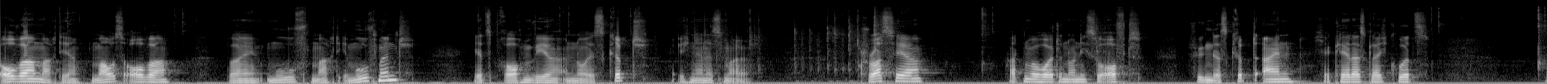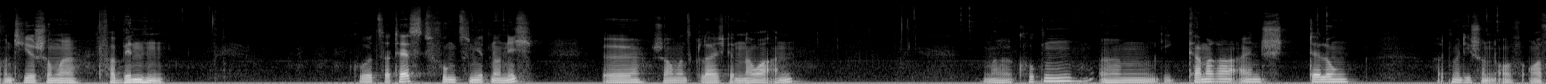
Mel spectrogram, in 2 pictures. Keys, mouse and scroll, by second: 19.1 p, 20.2-20.9 scroll down 2, 20.3-20.9 scroll up 1, 20.9-21.7 scroll up 2, 21.7 scroll down 1, 25.3 right click, 30.3 click.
